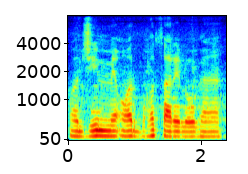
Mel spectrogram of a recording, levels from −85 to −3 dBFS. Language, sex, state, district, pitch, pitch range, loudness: Hindi, male, Jharkhand, Palamu, 120 Hz, 115-130 Hz, -16 LUFS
